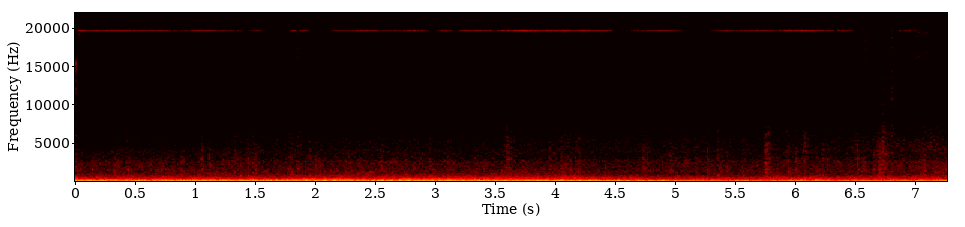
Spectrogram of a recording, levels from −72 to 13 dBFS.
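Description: Throughout, the sound has a swirly, smeared, hollow quality and blurred attacks, more than a 48 kbit/s Opus stream alone would give, with content reaching about 20.4 kHz. Generation loss is the likely cause, from around seven Opus re-encodes, each quantising on a shifted frame grid.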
